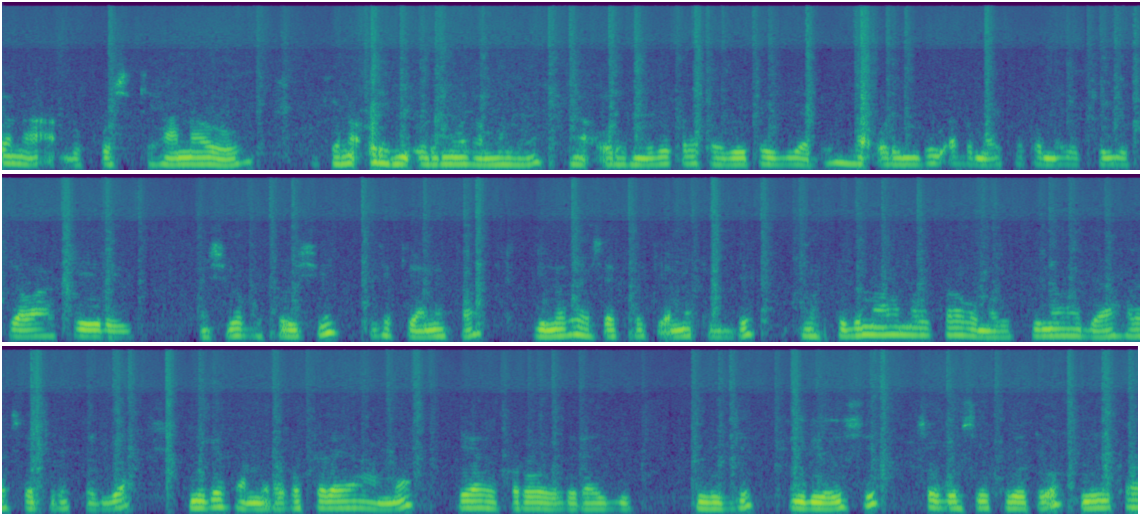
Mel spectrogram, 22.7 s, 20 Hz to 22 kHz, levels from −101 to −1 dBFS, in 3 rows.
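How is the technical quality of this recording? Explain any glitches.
The recording is marred by noise suppression, which both leaves artifacts in the background and clips parts of the speech itself, over room noise sitting only about 9 dB below the talker.

Noise suppressor artifacts run through the whole clip. The suppressor pulls down bands it judges to be steady noise by about 16 dB, frame by frame, so the background dips between phrases and swells under them.

Speech cut by the noise suppressor appears at 0.25–1.06 s, 1.6–2.77 s, 3.78–13.18 s (the longest, with about three seconds affected in total), 14.45–17.29 s and 18.01–22.69 s. Here the suppressor mistakes quiet speech for noise and drops it by about 20 to 21 dB, so soft consonants and word endings sound swallowed, rather than the background merely warbling.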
